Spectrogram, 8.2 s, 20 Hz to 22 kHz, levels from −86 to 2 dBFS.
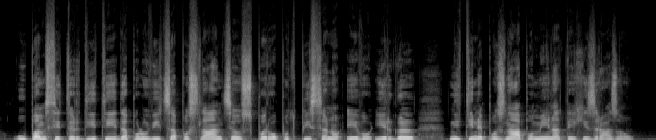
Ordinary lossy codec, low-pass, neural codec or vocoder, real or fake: none; none; none; real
